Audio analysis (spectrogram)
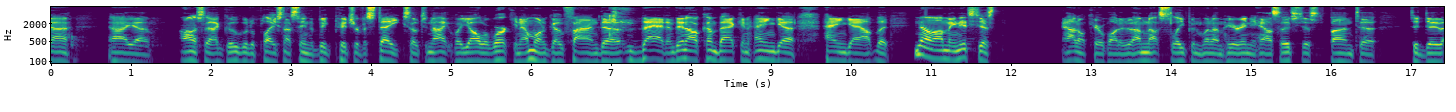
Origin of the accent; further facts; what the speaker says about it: Southern West Virginia, United States; growing up in Southern West Virginia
